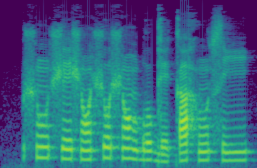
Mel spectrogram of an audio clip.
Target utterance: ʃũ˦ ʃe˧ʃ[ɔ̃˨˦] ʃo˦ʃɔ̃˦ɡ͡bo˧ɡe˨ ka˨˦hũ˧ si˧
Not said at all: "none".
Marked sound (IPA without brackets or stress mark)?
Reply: ɔ̃˧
